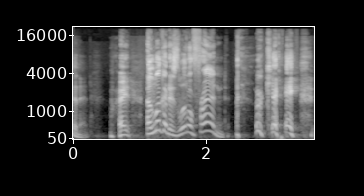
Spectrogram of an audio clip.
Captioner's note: laugh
